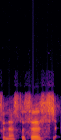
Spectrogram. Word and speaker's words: anesthetist: And his wife is a nurse anesthetist. And mm-hmm. Is that how you say it? – Yeah.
